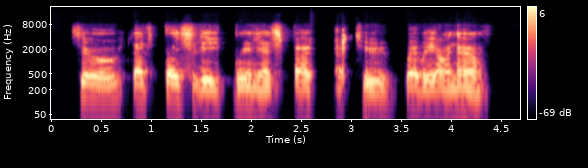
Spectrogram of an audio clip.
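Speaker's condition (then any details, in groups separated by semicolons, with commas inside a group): Cerebral palsy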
